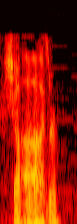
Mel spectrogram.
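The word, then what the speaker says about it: Schöfferhofer: spelled B-I-E-R. I'm just going to grab me a, and I always say this wrong, Schoenhofer, and if I said that wrong, I apologize. – Schoenhofer. – There you go. Thank you for correcting me.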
